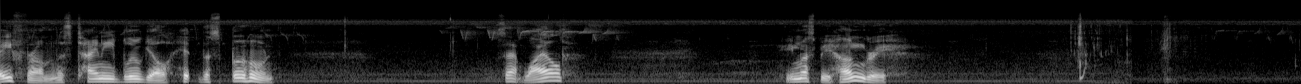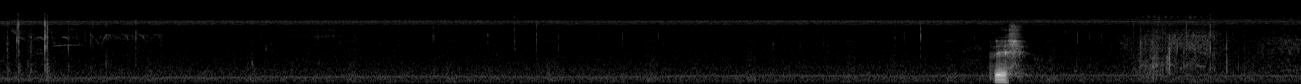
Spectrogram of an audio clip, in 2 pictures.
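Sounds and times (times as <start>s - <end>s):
crickets chirping: 0.0s - 26.0s.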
